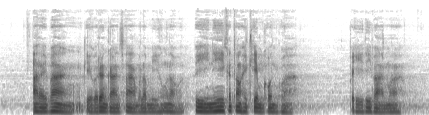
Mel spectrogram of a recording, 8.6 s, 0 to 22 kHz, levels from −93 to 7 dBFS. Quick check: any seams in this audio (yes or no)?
yes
